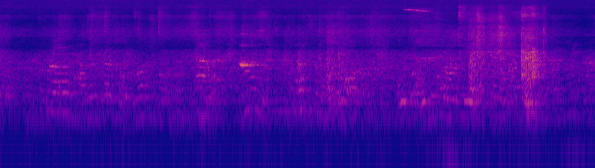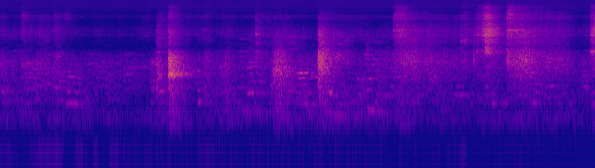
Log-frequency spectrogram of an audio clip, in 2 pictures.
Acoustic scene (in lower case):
cafe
